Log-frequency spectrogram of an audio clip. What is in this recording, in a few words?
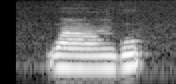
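"waoongo", Mooré; hunt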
